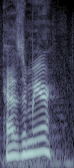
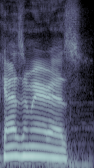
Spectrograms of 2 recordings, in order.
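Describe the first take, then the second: First: The name ends without the 'res' syllable. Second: The name ends with an extra 'res' syllable. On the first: The speaker calls it right. "No res in the end" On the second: The speaker calls it wrong. "Casimirez is not how you say it. Cut the res"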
